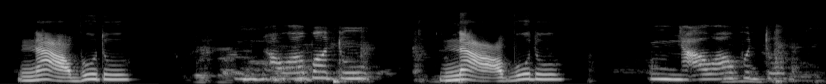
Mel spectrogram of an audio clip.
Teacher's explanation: So the ayin sound you have to make from your throat.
